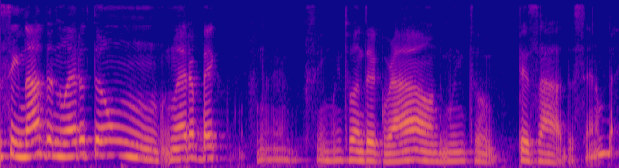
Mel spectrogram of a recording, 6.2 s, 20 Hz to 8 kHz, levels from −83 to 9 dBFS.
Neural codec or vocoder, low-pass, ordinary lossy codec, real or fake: none; 7.2 kHz; none; real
